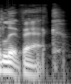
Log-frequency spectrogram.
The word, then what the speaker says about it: Litvak: We're going to start with All This and Heaven 2 by Anatoly Litvak. I probably did not say that correctly. – It's actually Litvak.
